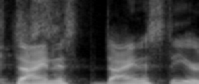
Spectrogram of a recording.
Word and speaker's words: dynasty: Is it should I pronounce it as dynasty or dynasty? – Dynasty. – Dynasty. – We're not English. – Well, I wanted to be like a historian. – We speak dynasty. We speak American around here.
